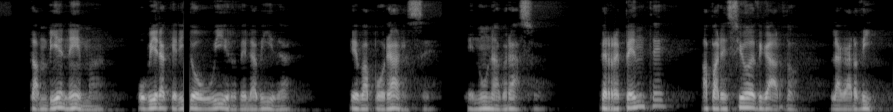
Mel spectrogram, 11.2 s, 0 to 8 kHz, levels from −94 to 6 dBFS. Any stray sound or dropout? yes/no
yes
